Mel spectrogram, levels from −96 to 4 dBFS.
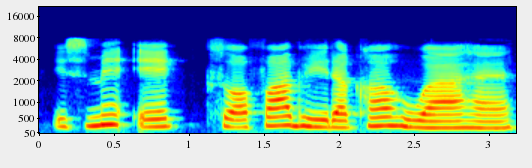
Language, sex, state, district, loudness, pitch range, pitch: Hindi, female, Jharkhand, Garhwa, -14 LUFS, 215-265 Hz, 240 Hz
